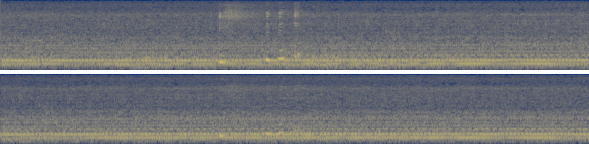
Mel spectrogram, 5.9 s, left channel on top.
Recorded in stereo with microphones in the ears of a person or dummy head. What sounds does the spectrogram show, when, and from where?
2.2 s a giggle: 70° left (ahead or behind), 0.5 m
